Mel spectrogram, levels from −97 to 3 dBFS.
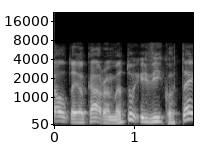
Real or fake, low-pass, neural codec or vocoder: fake; 7.2 kHz; codec, 16 kHz, 4 kbps, X-Codec, HuBERT features, trained on LibriSpeech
